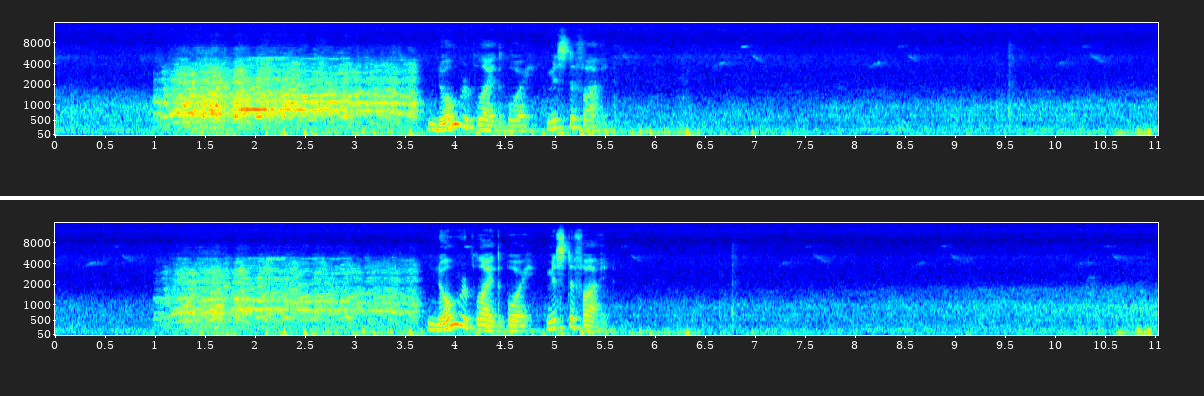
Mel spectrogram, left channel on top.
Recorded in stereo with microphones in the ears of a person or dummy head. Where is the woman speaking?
55° right (ahead or behind), 0.7 m.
